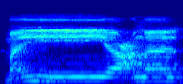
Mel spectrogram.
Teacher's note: nunnya dengung, nunnya masuk ke ya dan didengungkan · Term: Idgham bi gunnah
